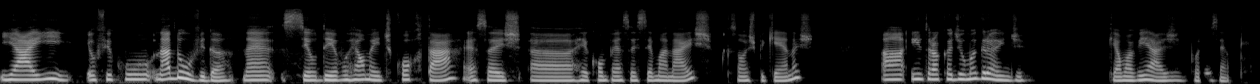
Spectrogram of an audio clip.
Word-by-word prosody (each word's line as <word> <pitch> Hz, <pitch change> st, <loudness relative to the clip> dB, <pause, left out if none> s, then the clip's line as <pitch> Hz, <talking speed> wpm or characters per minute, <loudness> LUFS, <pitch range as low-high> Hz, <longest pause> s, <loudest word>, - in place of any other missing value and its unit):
E 215 Hz, +1 st, +3 dB
aí, 215 Hz, 0 st, +4 dB
eu 210 Hz, -, 0 dB
fico 230 Hz, +1 st, 0 dB
na 235 Hz, +2 st, +5 dB
dúvida, 190 Hz, -, +2 dB
né, 200 Hz, 0 st, +1 dB
se 195 Hz, +1 st, -4 dB
eu 195 Hz, 0 st, +2 dB
devo 200 Hz, +1 st, +2 dB
realmente 210 Hz, -2 st, +1 dB
cortar 220 Hz, +2 st, 0 dB
essas, 190 Hz, -3 st, -1 dB
ah, 180 Hz, -1 st, 0 dB
recompensas 190 Hz, 0 st, -2 dB
semanais 185 Hz, -, -2 dB
que -, -, -22 dB
são 185 Hz, -, -4 dB
as 185 Hz, -1 st, -4 dB
pequenas. 180 Hz, -, -4 dB, 0.7 s
Ah, 225 Hz, +1 st, +1 dB
em 245 Hz, 0 st, +2 dB
troca 235 Hz, 0 st, +1 dB
de 235 Hz, +2 st, +2 dB
uma 250 Hz, +3 st, +2 dB
grande. 195 Hz, -8 st, +1 dB, 0.8 s
Que -, -, -9 dB
é -, -, +2 dB
uma 185 Hz, 0 st, +1 dB
viagem, 185 Hz, -3 st, -1 dB
por 175 Hz, -, -8 dB
exemplo. 170 Hz, -3 st, -11 dB
200 Hz, 150 wpm, -24 LUFS, 185-225 Hz, 0.8 s, na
